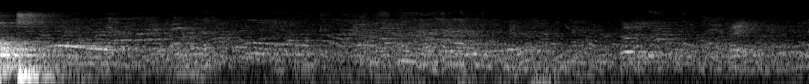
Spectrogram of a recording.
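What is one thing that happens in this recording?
Several men and women talk together nearby.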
